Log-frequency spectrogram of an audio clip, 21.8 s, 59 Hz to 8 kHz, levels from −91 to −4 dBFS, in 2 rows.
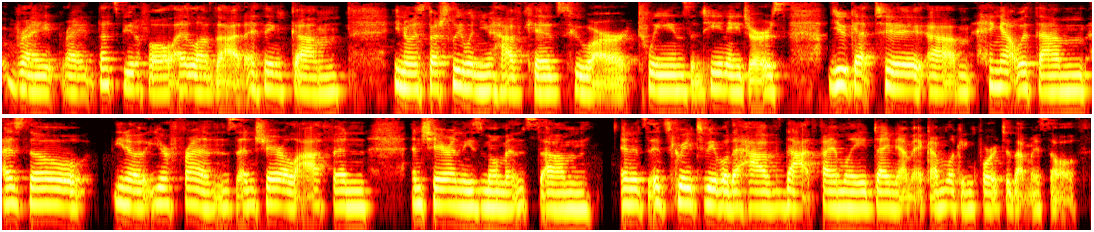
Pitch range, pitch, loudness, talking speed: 160-180 Hz, 170 Hz, -15 LUFS, 180 wpm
